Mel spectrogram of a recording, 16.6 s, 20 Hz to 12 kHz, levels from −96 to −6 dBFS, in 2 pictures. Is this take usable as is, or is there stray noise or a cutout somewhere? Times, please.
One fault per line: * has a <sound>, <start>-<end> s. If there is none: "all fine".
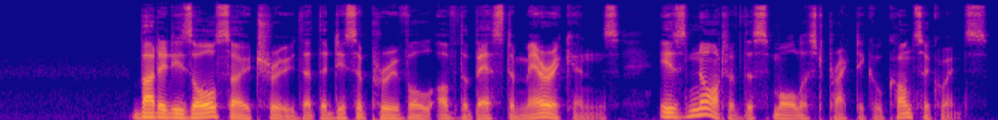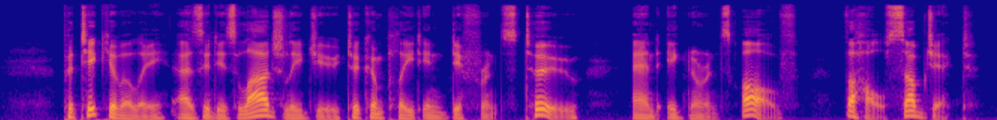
all fine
